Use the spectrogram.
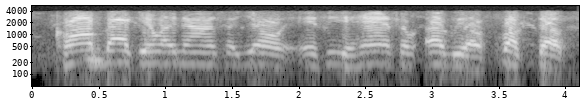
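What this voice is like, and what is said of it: New York accent. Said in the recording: “you get in New York coming out of them... You can hear that New York in them”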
